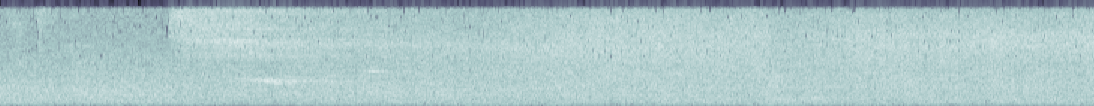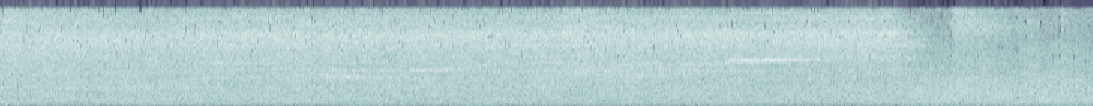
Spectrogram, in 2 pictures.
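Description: New York City subway train pulling out of the station and running off down the tunnel: a steady, loud rolling rumble with a few brief, faint high-pitched wheel squeals.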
